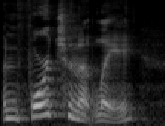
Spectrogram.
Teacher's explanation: Usually you would just stress the for.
